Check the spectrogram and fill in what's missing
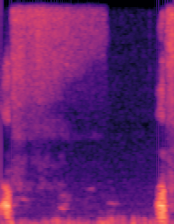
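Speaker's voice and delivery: "af" ending on a held f; vowelless final f. Shown as a demonstration. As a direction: finish "af" on pure friction, no vowel. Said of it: "tidak ada bunyinya".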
